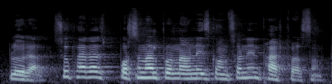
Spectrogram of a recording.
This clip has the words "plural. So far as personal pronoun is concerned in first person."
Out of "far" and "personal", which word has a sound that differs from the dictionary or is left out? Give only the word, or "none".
far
